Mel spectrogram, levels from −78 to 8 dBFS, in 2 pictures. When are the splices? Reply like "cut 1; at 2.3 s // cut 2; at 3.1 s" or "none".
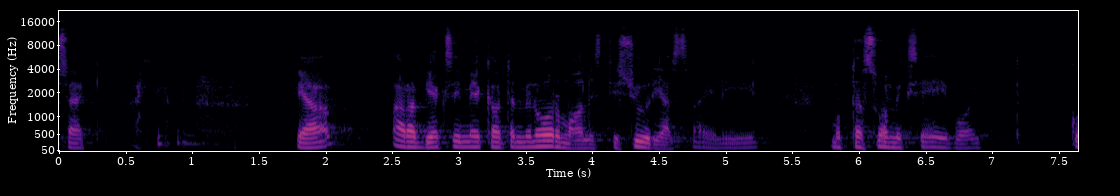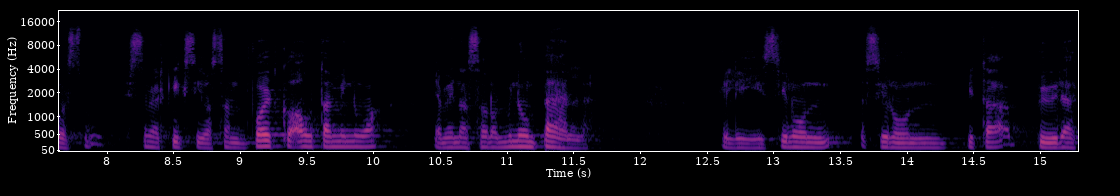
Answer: cut 1; at 7.6 s // cut 2; at 13.6 s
